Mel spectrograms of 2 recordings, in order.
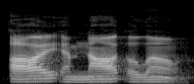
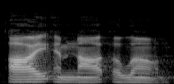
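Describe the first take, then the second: First: It is said louder. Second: It is said at a normal, softer volume.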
